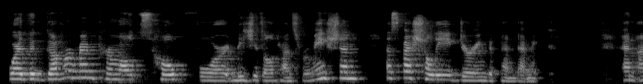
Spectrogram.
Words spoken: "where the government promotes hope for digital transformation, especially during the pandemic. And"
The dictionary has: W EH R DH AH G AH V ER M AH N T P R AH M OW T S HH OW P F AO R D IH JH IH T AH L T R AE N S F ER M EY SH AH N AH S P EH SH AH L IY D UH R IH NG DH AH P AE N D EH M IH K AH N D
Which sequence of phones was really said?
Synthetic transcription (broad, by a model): W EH R DH AH G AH V ER M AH N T P R AH M OW T S HH OW P F AO R D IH JH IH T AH L T R AE N S F ER M EY SH AH N AH S P EH SH AH L IY D UH R IH NG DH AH P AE N D EH M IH K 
